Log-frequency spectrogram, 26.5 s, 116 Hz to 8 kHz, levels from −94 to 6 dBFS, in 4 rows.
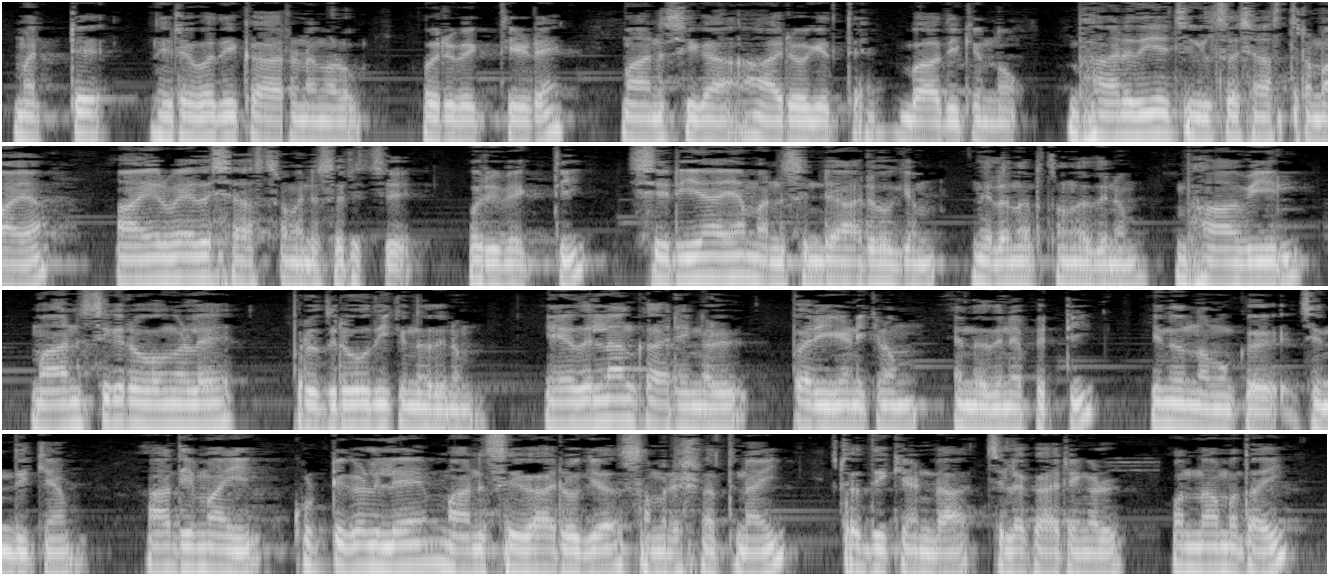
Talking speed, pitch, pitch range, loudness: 85 wpm, 125 Hz, 115-130 Hz, -14 LUFS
